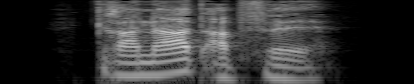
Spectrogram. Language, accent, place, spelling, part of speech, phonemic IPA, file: German, Germany, Berlin, Granatapfel, noun, /ɡraˈnaːtˌapfəl/, De-Granatapfel.ogg
- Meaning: pomegranate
